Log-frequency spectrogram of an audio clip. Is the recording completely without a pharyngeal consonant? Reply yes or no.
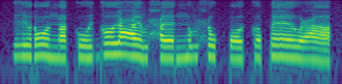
no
